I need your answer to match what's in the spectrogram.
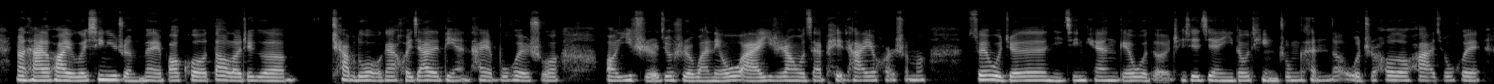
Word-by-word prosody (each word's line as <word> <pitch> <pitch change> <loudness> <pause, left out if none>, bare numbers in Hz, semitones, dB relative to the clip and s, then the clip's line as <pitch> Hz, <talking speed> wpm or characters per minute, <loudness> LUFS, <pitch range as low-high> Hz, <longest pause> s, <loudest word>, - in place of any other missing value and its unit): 让 205 -2 +6
他 190 -1 +6
的 - - +5
话 190 -1 +6
有 175 -1 +4
个 175 0 +3
心 205 +3 +4
理 205 0 +6
准 175 -5 -2
备， 180 -2 0
包 180 0 0
括 185 -2 +1
到 200 +1 +1
了 175 -1 +3
这 185 +1 -1
个 175 -1 +1 0.4
差 210 - +2
不 195 - -3
多 190 0 +2
我 175 - -4
该 190 0 0
回 185 -2 -2
家 190 +1 +3
的 190 -1 +3
点， 190 0 -3
他 195 - -4
也 180 - -1
不 185 -1 -6
会 185 -2 0
说， 180 0 -4 0.5
哦， 185 -1 0
一 185 +3 +1
直 195 -4 -1
就 190 +1 0
是 190 -1 -1
挽 165 0 -2
留 165 +1 0
我 190 +2 +2
啊， 165 -2 +4
一 175 +2 0
直 180 - -4
让 180 -1 0
我 175 - -1
再 180 +1 -3
陪 200 +1 -2
他 190 -2 -1
一 185 - 0
会 195 +1 -6
儿 205 - -6
什 210 +1 -7
么。 205 +1 -2 0.4
所 210 - +1
以 - - +5
我 205 -2 +5
觉 180 0 +1
得 190 0 +2
你 175 -2 0
今 185 +1 -1
天 185 -1 -1
给 175 -2 -3
我 175 -1 0
的 195 - -6
这 210 -3 -9
些 185 0 0
建 185 -2 -1
议 - - 0
都 180 +1 -2
挺 180 - -3
中 180 - -5
肯 190 0 -5
的， 195 -1 -8
我 205 - -2
之 180 +2 -7
后 195 0 -1
的 190 -1 +1
话 185 -1 -1
就 185 +1 -9
会 185 -1 -2
185 Hz, 315 characters per minute, -23 LUFS, 180-195 Hz, 0.5 s, 让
